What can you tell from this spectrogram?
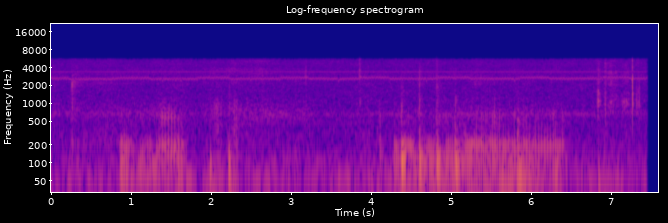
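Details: Sleeping English Bulldog snoring: low, rumbling, pulsed snores in two stretches, a short one early and a longer one near the end, over a steady electrical hum with a few faint clicks.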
